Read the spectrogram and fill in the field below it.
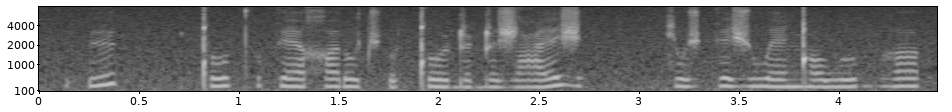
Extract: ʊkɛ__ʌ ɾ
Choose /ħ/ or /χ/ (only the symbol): χ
